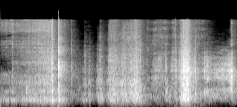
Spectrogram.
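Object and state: Kinetic sand block being cut.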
